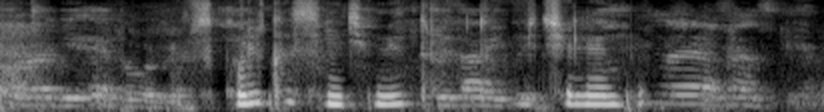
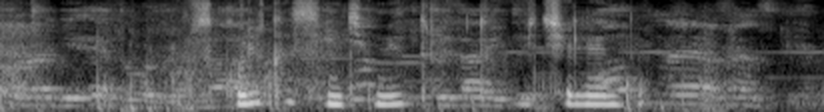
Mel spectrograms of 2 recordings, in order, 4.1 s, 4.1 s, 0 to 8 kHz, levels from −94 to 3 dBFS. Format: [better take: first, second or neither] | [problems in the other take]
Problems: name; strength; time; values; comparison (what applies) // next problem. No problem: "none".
second | noise reduction (neural mask model Resemble Enhance denoiser)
